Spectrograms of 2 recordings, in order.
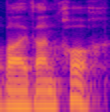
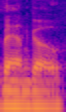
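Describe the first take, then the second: First: The name is said with a Dutch pronunciation. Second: The name is said with an American pronunciation. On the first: "I got that pronunciation a little bit better that time" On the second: "Otherwise known in America as"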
